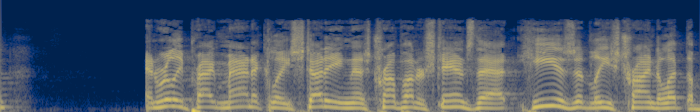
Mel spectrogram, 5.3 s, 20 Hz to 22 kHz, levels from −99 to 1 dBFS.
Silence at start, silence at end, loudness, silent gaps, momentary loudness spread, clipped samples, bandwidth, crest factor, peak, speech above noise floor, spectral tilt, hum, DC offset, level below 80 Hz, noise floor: 0 s; 0 s; -21 LUFS; none; 3 LU; under 0.1%; 11 kHz; 16 dB; -6 dBFS; 57 dB; -5 dB/octave; none; under 0.1%; -34 dBFS; -79 dBFS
